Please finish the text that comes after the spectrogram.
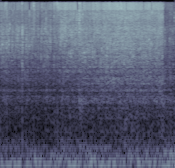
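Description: Chopped onion and small tomato sizzling in a pan for an ivy gourd gravy; a steady, close hiss of frying with no talk.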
